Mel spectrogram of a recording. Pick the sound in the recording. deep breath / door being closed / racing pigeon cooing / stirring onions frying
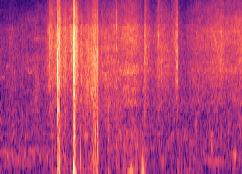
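racing pigeon cooing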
